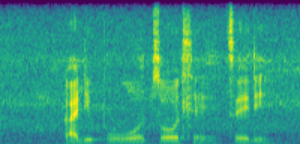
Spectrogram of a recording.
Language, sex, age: Tswana, male, 25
